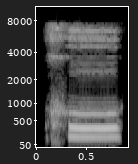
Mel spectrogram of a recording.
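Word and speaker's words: 呵: the heart Meridian the pronunciation of who like The Who and the English word Hoover the pronunciation is assisted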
